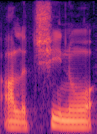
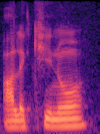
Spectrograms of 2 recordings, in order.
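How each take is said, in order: First: The consonant before -ino is a ch sound. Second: The consonant before -ino is a k sound. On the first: The speaker calls it wrong. "why I pronounced it Alachino" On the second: The speaker calls it right. "I finally start pronouncing her name correctly"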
